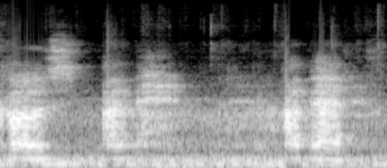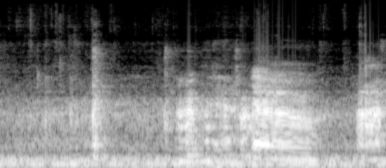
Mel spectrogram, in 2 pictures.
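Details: Man seven years after a stroke with mild Broca's aphasia, comprehension intact; Broca's aphasia (non-fluent speech).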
